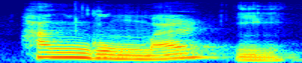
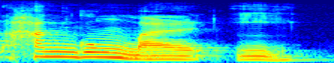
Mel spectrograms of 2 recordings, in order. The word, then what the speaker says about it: 한국말이: So it's not 한국말 이, it's 한국말이.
